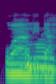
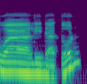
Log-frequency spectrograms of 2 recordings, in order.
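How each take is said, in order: First: The word ends with a soft -ah sound. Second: The word ends with a pronounced -atun ending. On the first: The word is read as a pause at the end. "bisa walidah" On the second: The word is read in connected speech without stopping. "selanjutnya walidatun bisa dibaca seperti"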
